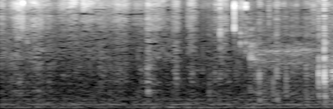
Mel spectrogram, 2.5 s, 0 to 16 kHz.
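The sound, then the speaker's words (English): Crinkling and tearing of stiff plastic packaging as a 128 GB SD memory card is opened, with irregular sharp crackles and rustles over a couple of seconds, fairly quiet and with no talking. “I got a 128 gig card for this thing.”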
